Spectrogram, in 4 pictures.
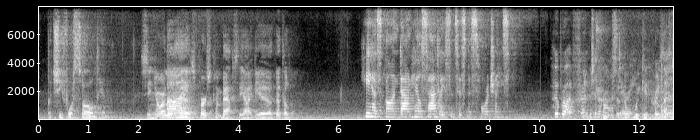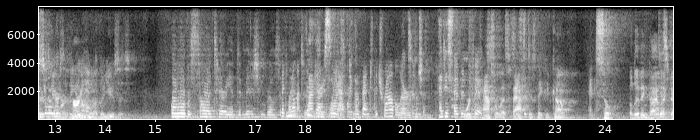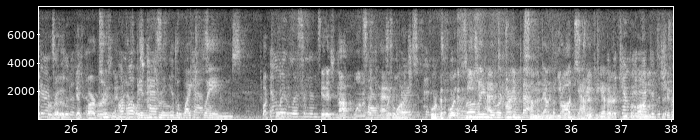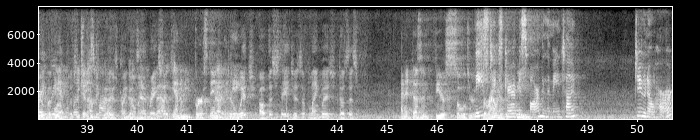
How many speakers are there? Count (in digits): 8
